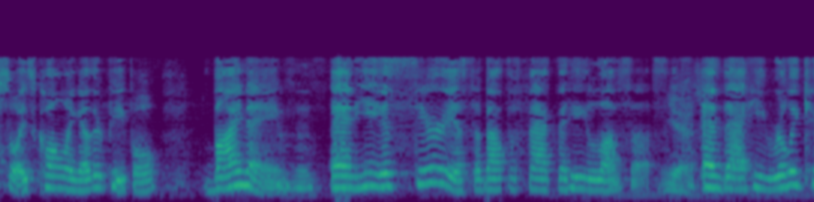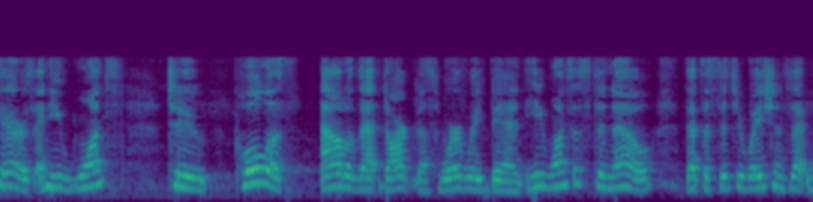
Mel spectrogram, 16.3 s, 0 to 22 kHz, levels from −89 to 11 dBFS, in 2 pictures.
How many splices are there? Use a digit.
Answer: 0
